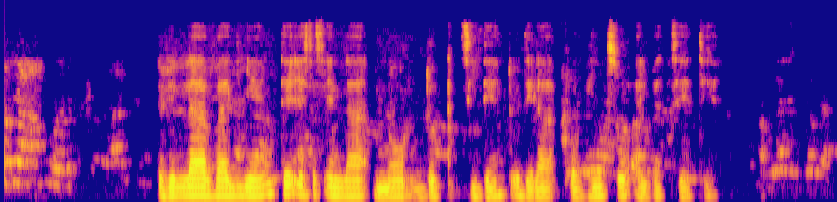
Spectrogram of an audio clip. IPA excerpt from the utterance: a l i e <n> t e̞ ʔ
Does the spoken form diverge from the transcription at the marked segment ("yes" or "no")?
no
